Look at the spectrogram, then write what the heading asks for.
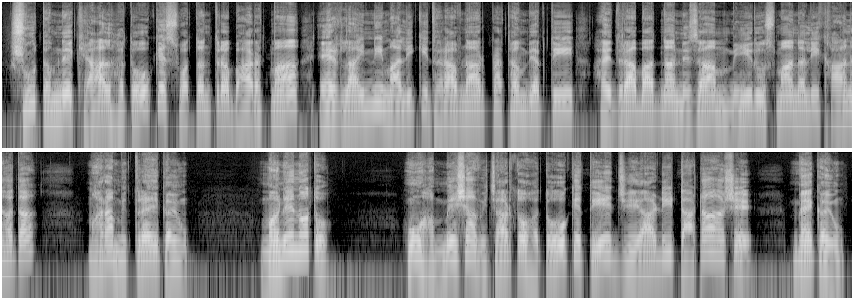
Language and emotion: Gujarati, surprised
